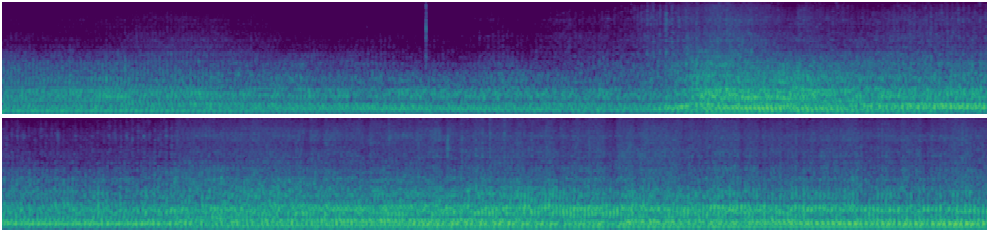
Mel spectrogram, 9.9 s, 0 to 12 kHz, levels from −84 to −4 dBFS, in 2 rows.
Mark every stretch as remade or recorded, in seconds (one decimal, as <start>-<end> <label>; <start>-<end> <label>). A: 0.0-1.8 remade; 1.8-3.4 recorded; 3.4-4.1 remade; 4.1-5.8 recorded; 5.8-9.9 remade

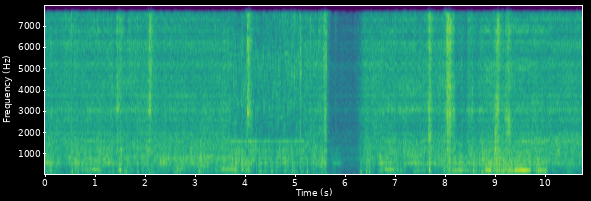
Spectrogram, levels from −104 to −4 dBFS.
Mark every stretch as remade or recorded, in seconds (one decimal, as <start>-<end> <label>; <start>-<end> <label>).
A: 0.0-3.7 remade; 3.7-5.2 recorded; 5.2-10.7 remade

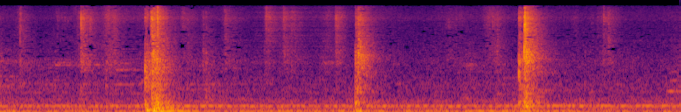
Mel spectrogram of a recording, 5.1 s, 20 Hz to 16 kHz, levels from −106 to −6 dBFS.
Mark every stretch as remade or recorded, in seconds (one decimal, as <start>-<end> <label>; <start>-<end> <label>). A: 0.0-1.9 recorded; 1.9-2.6 remade; 2.6-5.1 recorded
